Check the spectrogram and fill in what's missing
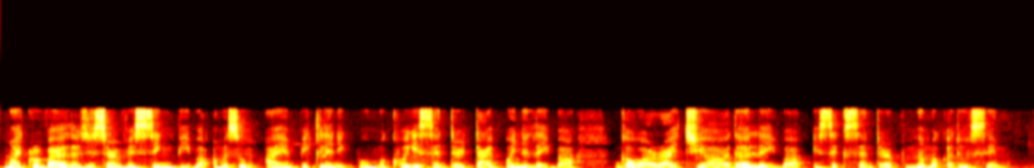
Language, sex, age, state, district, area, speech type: Manipuri, female, 30-45, Manipur, Imphal West, urban, read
